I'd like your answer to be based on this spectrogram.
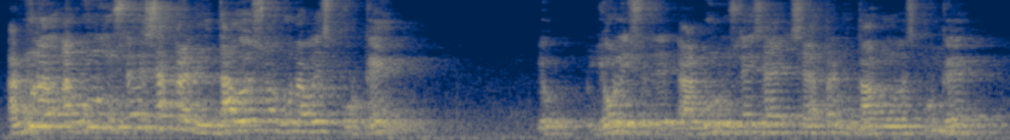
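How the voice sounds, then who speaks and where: A man's voice: sits high, lively intonation, brisk, slight background noise. A male pastor preaching a sermon in a church, often asking the congregation for amens. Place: church hall. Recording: echoey hall, voice far from the mic.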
